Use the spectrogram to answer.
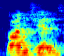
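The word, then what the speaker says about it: conscience: Okay, कुछ लोग इसको कंसाइंस बोलते हैं, बट कॉन्शियंस वर्ड है और उसी से आया कॉन्शियंशियस।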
